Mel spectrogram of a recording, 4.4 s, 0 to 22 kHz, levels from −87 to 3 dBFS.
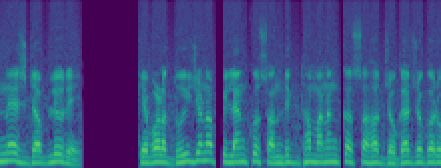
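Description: From start to finish the speech has a gritty roughness, likely low bit depth without dither, which fits rounding to about 6 bits. The error sits only about 25 dB down and, unlike steady hiss, follows the speech, roughening quiet syllables.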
